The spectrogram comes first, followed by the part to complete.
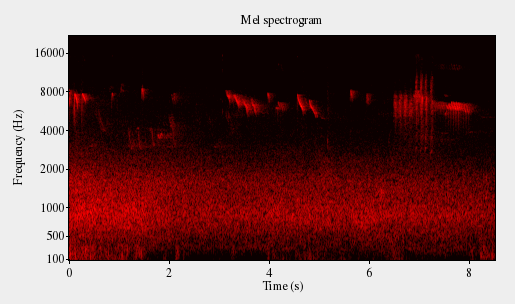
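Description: Bohemian waxwings calling: a scatter of high, thin trilling notes, with a longer trill near the end, over steady background noise.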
